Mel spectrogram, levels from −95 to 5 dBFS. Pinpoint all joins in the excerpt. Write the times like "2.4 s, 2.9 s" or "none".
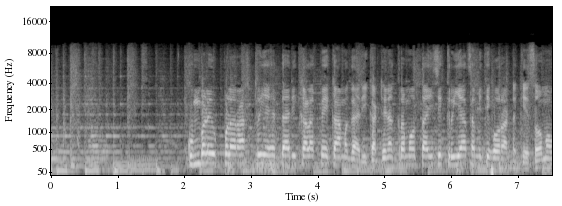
1.8 s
